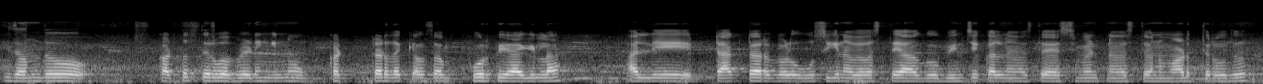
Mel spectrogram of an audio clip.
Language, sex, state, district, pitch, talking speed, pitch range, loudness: Kannada, male, Karnataka, Raichur, 150 Hz, 95 wpm, 150-155 Hz, -18 LUFS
